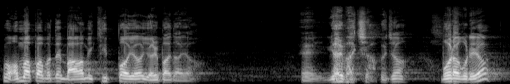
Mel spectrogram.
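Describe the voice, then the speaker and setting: A man's voice: mid-range voice, expressive, a little fast. A middle-aged man, preaching a sermon to his congregation as pastor in a conversational way, asking questions and answering them himself. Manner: acts out voices of quarreling people. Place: church sanctuary.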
